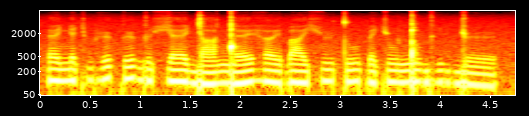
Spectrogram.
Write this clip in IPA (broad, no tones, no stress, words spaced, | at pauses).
ɛɲacbʱʏ kʏ ɡʏçɛ ɟa ŋ͡ǃɛe̯ɦɜe̯ɓae̯ çʉtu ɓɛcuŋ͡ǃuɡʱiɡ ɟø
